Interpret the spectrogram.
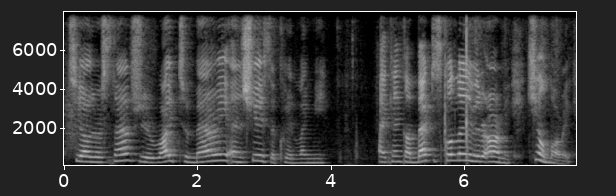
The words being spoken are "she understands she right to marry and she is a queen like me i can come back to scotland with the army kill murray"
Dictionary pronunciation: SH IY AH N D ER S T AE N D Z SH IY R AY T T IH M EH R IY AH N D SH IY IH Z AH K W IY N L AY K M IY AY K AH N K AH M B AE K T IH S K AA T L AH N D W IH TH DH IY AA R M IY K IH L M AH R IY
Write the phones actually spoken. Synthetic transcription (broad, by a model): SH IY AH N D ER S T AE N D SH IY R AY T T IH M EH R IY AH N SH IY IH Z AH K W IY N L AY K M IY AY K AH N K AH M B AE K T IH S K AA T L AH N D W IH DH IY AA R M IY K IH L M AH R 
